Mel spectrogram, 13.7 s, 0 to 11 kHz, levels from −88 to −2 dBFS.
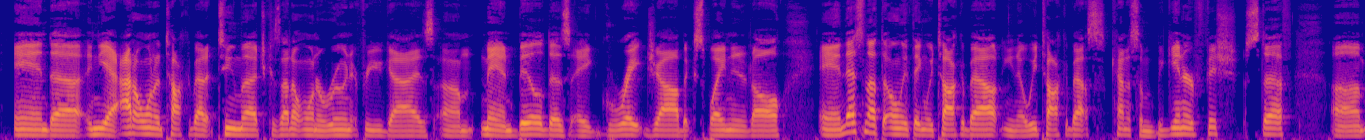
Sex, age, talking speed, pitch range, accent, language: male, 30-49, 235 wpm, 120-140 Hz, American, English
